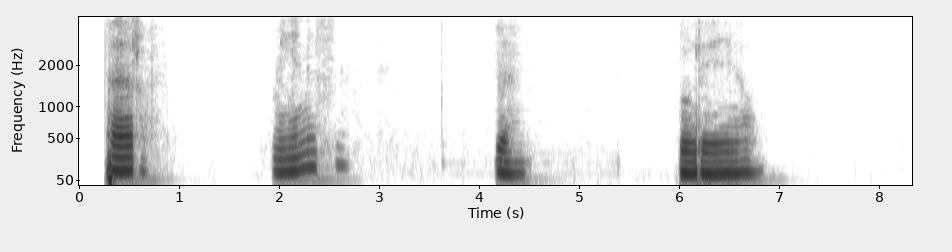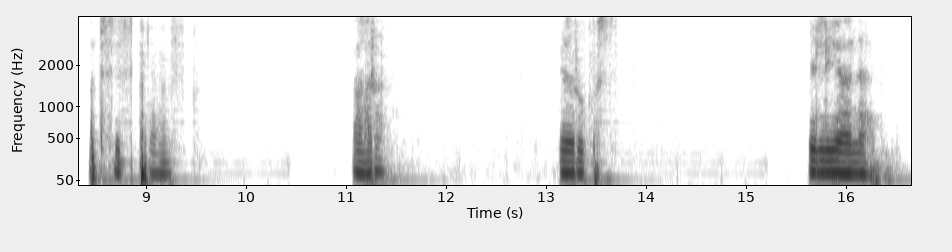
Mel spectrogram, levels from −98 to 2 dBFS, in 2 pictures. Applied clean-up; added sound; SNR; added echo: neural mask model DeepFilterNet 3.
